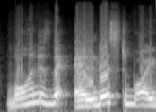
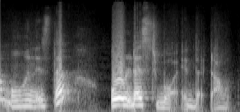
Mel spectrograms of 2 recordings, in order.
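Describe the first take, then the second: First: Said in the usual way. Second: Oldest said slowly and clearly; teacher's slow model sentence; slow correct form. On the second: Shown as a demonstration. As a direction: spell out the right sentence slowly. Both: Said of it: "बोलना गलत रहेगा".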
